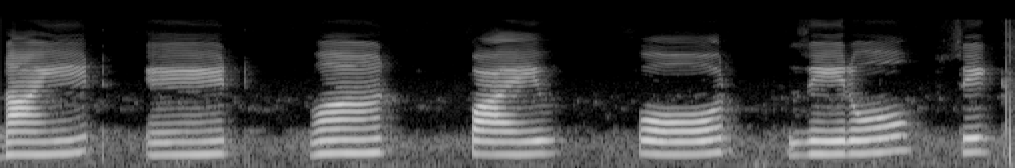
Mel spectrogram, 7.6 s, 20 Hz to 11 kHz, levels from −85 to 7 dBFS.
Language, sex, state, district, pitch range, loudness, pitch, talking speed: Hindi, female, Punjab, Fazilka, 210-230 Hz, -15 LUFS, 220 Hz, 65 wpm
